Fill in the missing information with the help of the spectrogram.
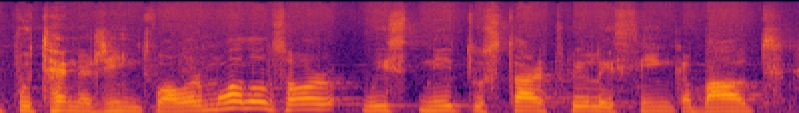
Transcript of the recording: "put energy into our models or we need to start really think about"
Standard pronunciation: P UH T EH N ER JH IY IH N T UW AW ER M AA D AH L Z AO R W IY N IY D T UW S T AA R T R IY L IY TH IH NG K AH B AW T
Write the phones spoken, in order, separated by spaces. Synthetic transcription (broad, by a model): P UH T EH N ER ZH IY IH N T UW AW ER M AA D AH L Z AO R W IY N IY D T UW S T AA R T R IY L IY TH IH NG K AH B AW T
